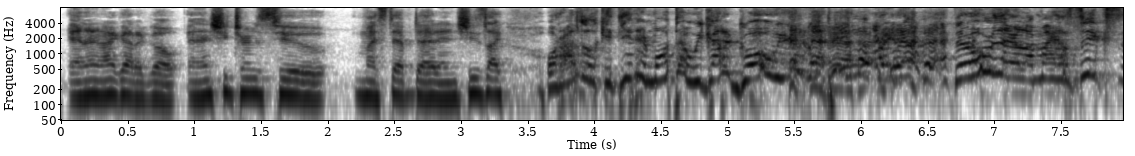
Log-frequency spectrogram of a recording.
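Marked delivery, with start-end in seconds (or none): 3.6-7.9 much higher, frantic mother's voice breaking into laughter; panicked mom. Retold or imitated. Mom on the phone telling stepdad they must go, frantic and higher. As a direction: play the alarmed mom rushing to stepdad.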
